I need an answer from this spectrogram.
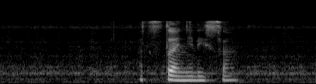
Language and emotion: Russian, angry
